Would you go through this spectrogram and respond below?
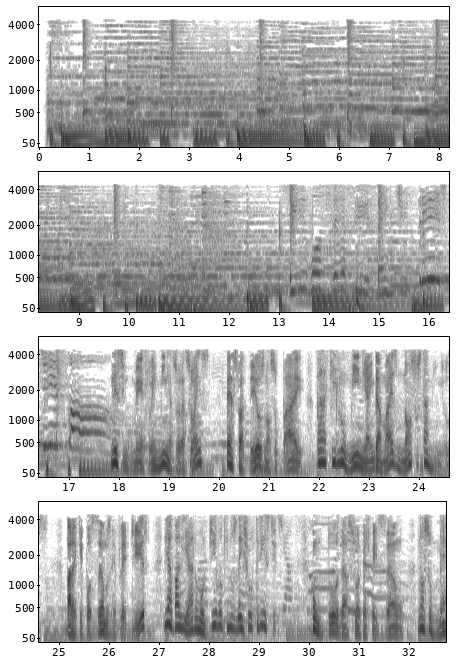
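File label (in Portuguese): IRMÃ EM CRISTO masculino, Telemensagens; Desculpas; Telemensagens 2017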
